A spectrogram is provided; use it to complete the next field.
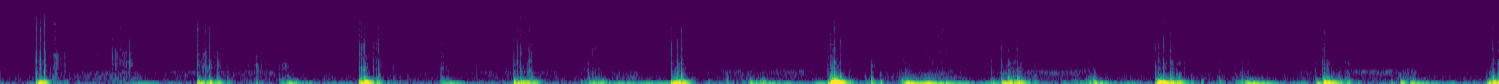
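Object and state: Hardcover book.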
